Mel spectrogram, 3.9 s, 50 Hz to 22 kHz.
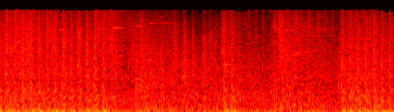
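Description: Sustained automatic gunfire from an MG in GTA 5, dense and continuous bursts rattling steadily throughout at close range, with no talking.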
